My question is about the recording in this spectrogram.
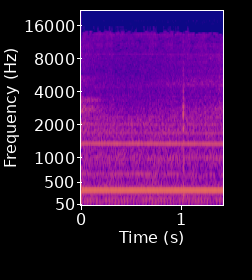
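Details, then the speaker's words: Truck idling during the morning pre-trip inspection: a constant mid-pitched moan with a faint higher hum alongside, seemingly related to vibration. Source unknown. "God my truck is moany this morning I don't know what it is something the I don't know the way the vibration was P makes noise"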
